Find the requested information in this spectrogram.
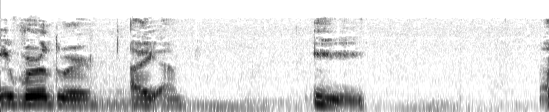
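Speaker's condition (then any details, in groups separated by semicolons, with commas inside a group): Cerebral palsy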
